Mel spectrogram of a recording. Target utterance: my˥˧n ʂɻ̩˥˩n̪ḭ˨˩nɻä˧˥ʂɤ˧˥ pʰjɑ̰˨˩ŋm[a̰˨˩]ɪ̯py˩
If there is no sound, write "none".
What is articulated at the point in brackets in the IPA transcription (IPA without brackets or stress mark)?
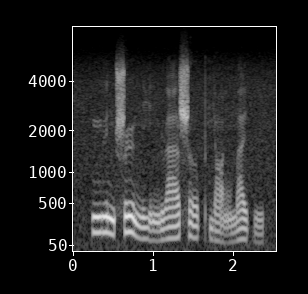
a˥˩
